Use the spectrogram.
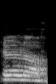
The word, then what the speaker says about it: turn off: டேர்ன் ஆஃப். அந்த ஆர் வந்து உச்சரிக்க கூடாது.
